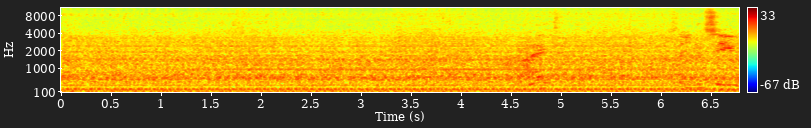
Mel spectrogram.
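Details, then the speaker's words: Classic powerboat inboard, warmed to 175, at normal cruise of 1500 rpm, heard in the cabin beside the engine behind 2 inches of sound-deadening insulation: smooth, steady low drone with no knocks or surging, normal. "Alright, we're running at 1500 RPMs and this is the noise level. Remember, the engine is right there."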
